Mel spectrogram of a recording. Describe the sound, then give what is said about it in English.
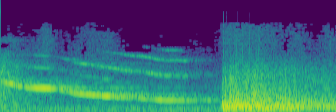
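A descending whistle of an incoming naval shell fired by a fleet falls in pitch for nearly three seconds, then a loud explosion bursts and rumbles on. No one speaks. “They're coming from the rest of the fleet. They're all banging off at us.”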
